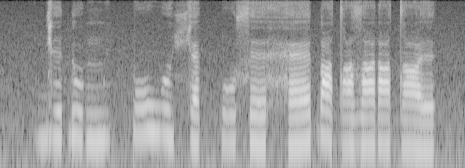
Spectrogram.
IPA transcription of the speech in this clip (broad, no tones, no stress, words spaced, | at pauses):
ɟeɗɵŋ͡mi k͡powɵ çæk͡posɛ hæɗodˤɵzˤi ɾedˤɛ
